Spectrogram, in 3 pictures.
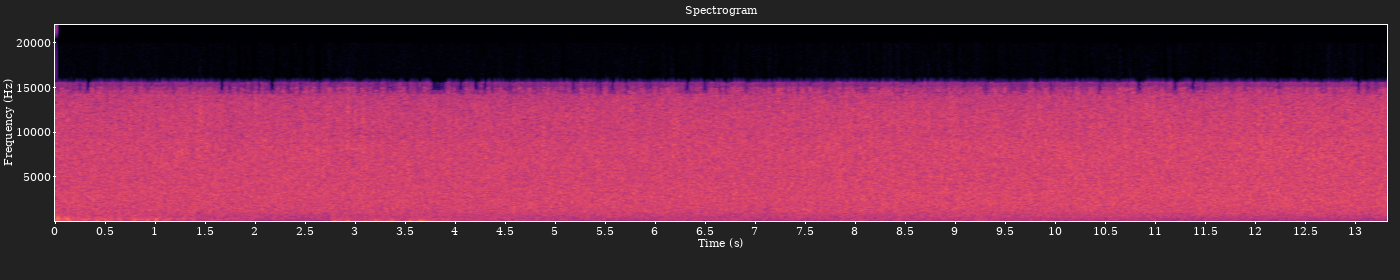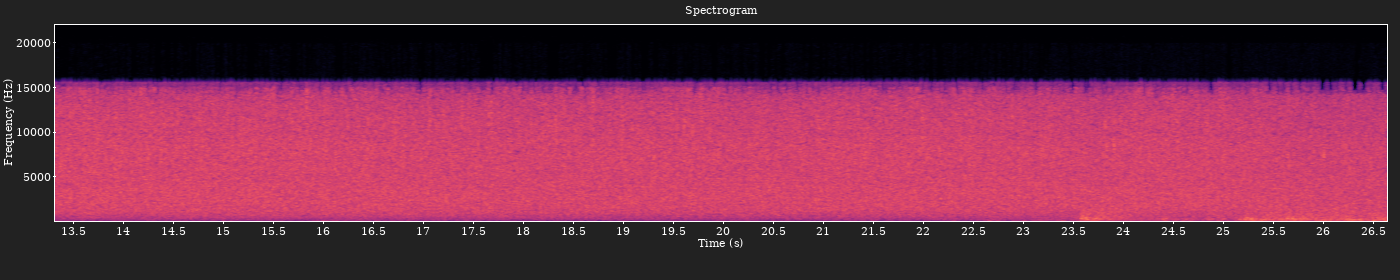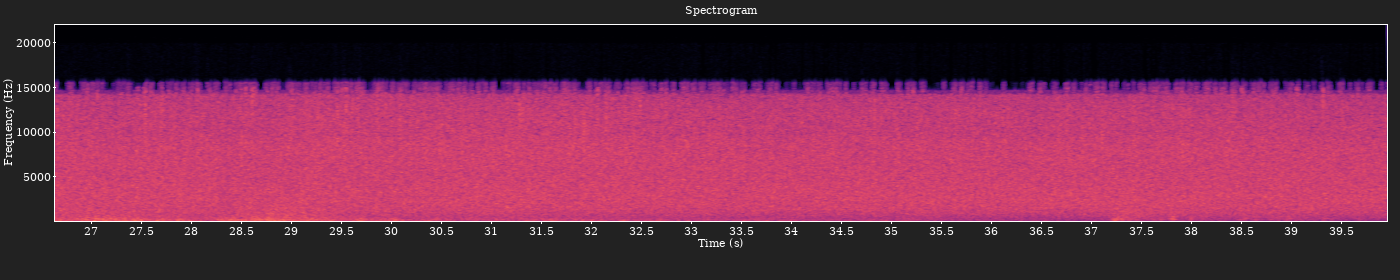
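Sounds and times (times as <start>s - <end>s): thunderclap and rolling thunder: 0.0s - 17.0s, 22.6s - 35.5s, 36.6s - 39.9s
heavy rain hissing: 0.0s - 39.9s.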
